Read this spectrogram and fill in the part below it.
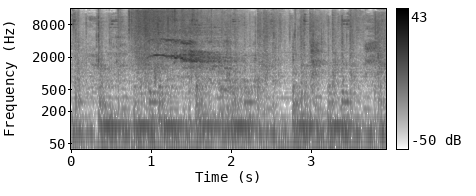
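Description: A horse in the video game Red Dead Redemption 2 neighs loudly and close, with repeated whinnying bursts and hooves clip-clopping underneath, and no one speaking.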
